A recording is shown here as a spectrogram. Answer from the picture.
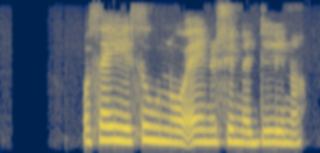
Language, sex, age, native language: Icelandic, female, 11, Icelandic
